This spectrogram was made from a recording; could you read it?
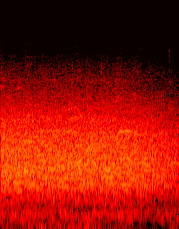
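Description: Dense, continuous clapping like a round of applause, many claps blurring into a steady crackling wash that holds for a few seconds and eases off slightly at the end, with no one talking.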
